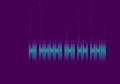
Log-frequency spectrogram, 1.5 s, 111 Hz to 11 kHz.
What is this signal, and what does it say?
Morse code, heard as a keyed tone, about 73 wpm, 700 Hz. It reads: N9RMZ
